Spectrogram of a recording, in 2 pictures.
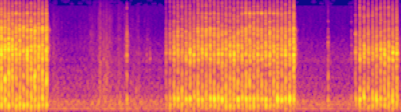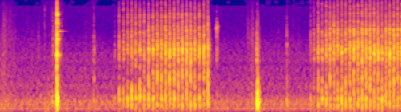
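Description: Rapid light hammering on the chrome steel wheel cover to work out a dent, in short bursts of quick taps separated by pauses, with two single sharp knocks about three and a half and five seconds in.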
